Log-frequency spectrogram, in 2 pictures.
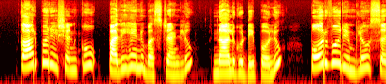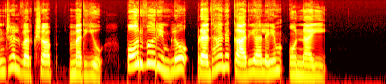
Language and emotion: Telugu, neutral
